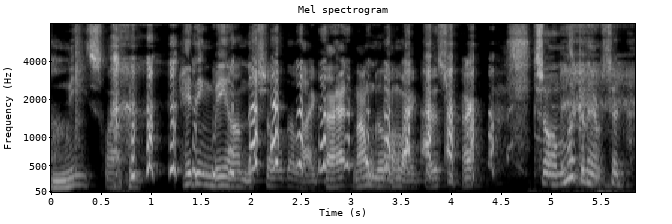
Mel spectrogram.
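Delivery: laughing while telling. Real, not acted. Telling the host about the man's laughing fit, laughing too. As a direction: laugh along as you describe him cracking up. Retelling man laughing hard.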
